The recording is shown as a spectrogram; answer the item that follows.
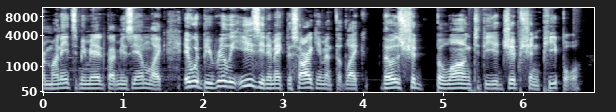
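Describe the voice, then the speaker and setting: With an ordinary speaking voice, a man talks at a fairly quick pace in a medium pitch, with hardly any pauses. The sound is dry and close, with no echo. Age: 30s. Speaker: youtuber answering viewer questions. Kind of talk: livestream Q&A. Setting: livestream from home. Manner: casual, filler-heavy. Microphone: laptop setup, unsure of sound.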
